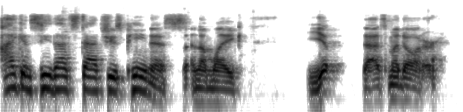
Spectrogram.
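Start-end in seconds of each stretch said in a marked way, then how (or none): 0.0-1.8 put-on kid's shout, shrill and very high pitched. Retelling what the daughter yelled out in a museum statue room: retelling a top-of-lungs yell. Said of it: "just yells out at the top of her lungs".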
